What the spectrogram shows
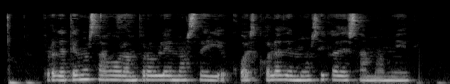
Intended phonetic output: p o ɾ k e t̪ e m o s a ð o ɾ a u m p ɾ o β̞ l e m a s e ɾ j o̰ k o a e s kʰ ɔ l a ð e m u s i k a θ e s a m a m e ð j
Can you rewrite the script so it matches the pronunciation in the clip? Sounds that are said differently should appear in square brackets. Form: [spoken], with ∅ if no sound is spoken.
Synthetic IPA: p o ɾ k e t̪ e m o s a [ɣ] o ɾ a u m p ɾ o β̞ l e m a s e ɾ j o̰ k o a e s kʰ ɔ l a ð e m u s i k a [ð] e s a m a m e ð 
